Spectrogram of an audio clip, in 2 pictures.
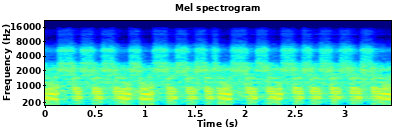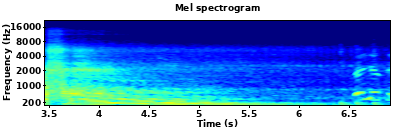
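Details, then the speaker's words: Motorcycle on a dyno with a month-long stumbling fault not cured by new injectors or a new ECU (fuel-pump connector also found misplugged): fast even revving, then ragged pops as revs fall on throttle close. "ตัดนี่ครับเป็นไงได้ยินเสียงตัดกันยังครับเหมือนมันไม่อยากเต็มใจจะตัดอ่ะครับ"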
